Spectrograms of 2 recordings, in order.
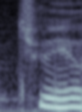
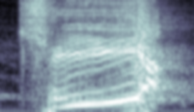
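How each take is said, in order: First: It is said weakly, without force. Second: It is shouted out forcefully.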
